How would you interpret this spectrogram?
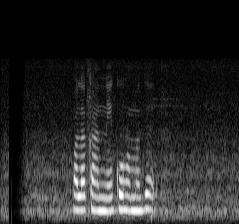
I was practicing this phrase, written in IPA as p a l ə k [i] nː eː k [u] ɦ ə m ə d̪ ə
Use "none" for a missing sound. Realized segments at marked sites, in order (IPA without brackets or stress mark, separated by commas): a, o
